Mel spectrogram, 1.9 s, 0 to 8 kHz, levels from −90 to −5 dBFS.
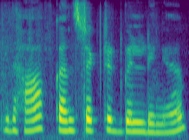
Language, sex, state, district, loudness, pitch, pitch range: Tamil, female, Tamil Nadu, Nilgiris, -16 LUFS, 220 Hz, 205-230 Hz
